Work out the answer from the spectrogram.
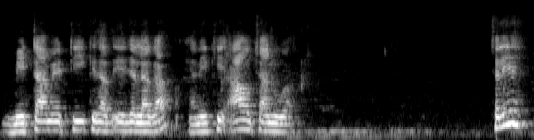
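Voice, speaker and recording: A man teaching English pronunciation to Hindi speakers, spelling out words and repeating each one slowly while quizzing the viewer. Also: fairly high pitch, fairly even intonation, slight background noise. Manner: repeats each word slowly, drilling vowel sounds; addresses viewers as friends, asks rhetorical questions. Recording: dull lo-fi recording.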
